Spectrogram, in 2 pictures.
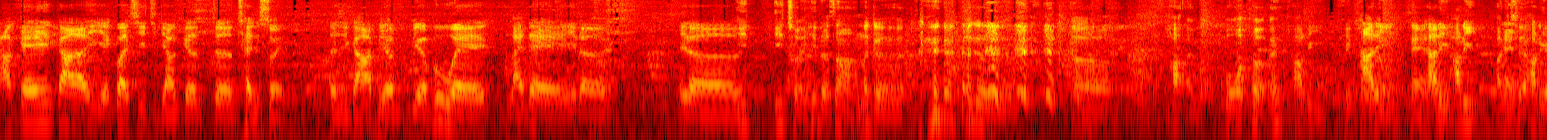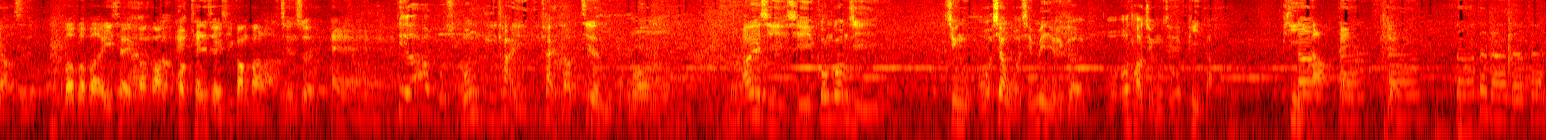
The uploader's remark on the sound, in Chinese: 錄音地點：Louisa Coffee 路易莎咖啡 台南中華店。錄音設備：Samsung S10+。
